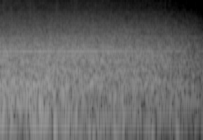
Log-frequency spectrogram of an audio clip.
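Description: Faint steady hiss of studio room tone with a thin high tone in it, slowly fading and cutting out at the end.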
